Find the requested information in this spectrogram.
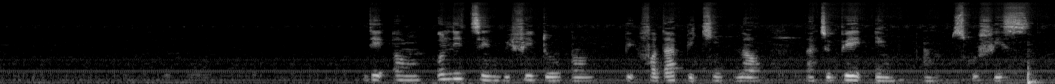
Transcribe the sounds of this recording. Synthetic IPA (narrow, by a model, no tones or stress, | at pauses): diʔɔmõnlitĩŋwifiduɔ̃n | ifɔdapikʰinnaʊnatupeĩm | mskufis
